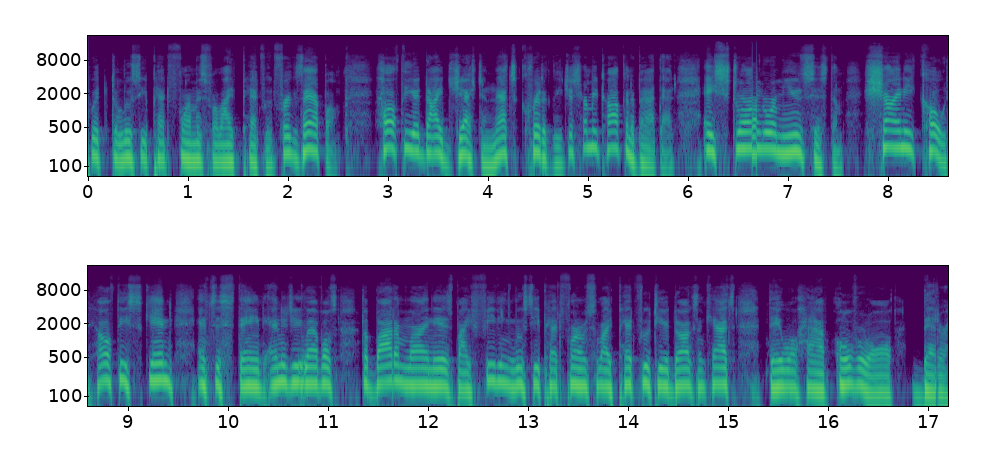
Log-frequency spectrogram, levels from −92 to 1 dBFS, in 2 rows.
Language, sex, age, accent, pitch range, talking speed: English, male, 50-69, American, 130-170 Hz, 195 wpm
